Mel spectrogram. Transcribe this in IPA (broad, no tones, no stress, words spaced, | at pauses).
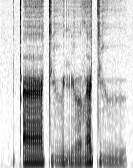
tʼæː tʲɨːrʲəːðætʲ ɨː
